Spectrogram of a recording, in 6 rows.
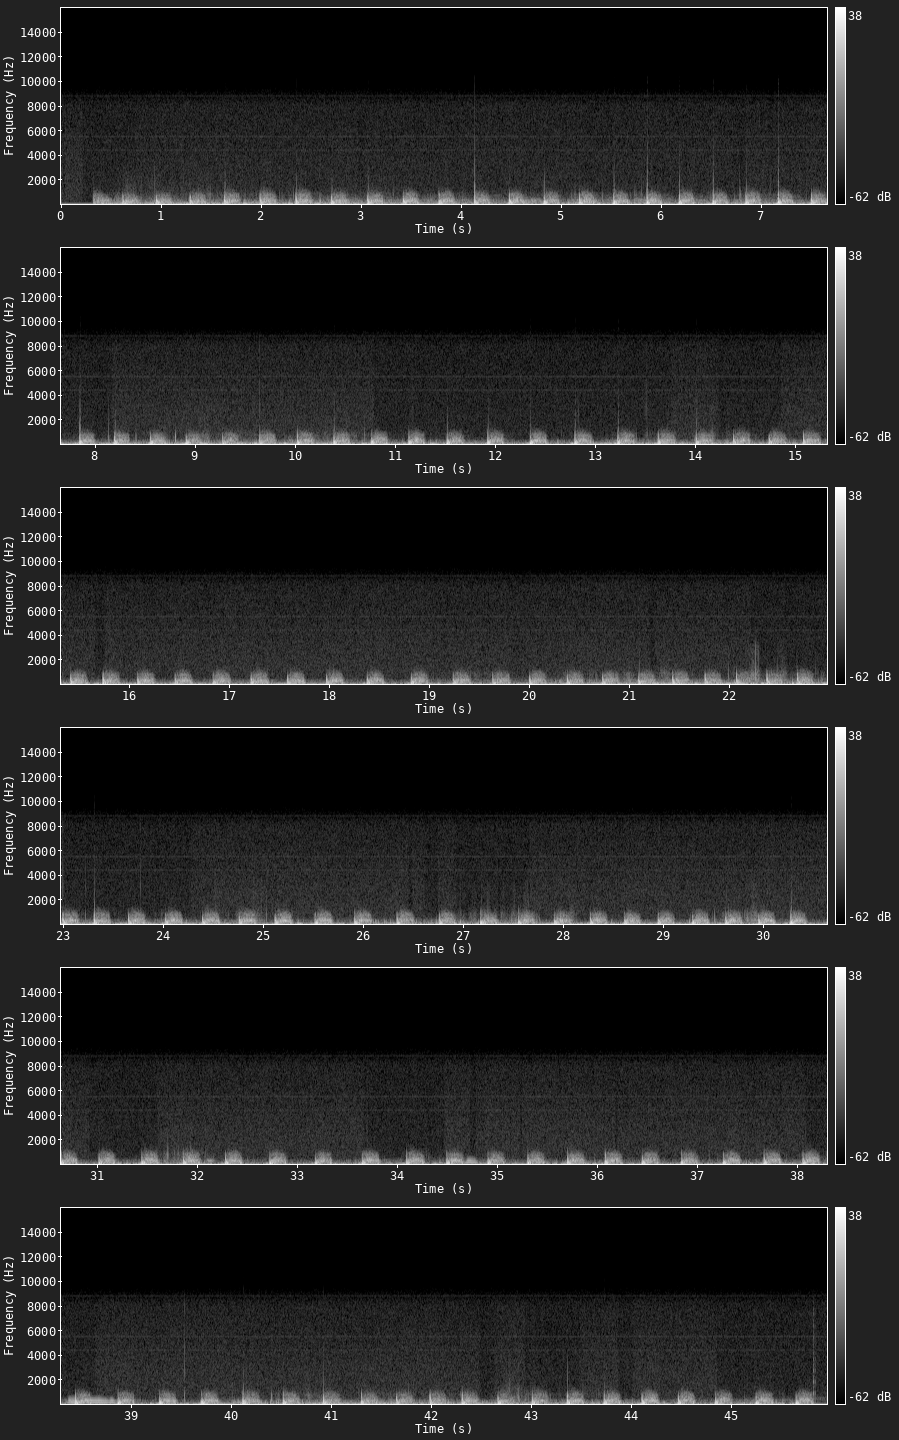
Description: Klinische Untersuchung: Puls 100 Schläge pro Minute Rhythmus und peripherer Puls unregelmäßig Herzauskultation Datei 1.981 KB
